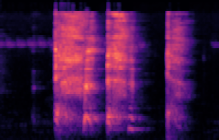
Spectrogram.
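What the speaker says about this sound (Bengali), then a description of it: "সরি বন্ধুরা একটু কাশি হচ্ছে" A woman coughs three times in quick succession, loud and close, with short gaps between the sharp bursts and quiet around them.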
